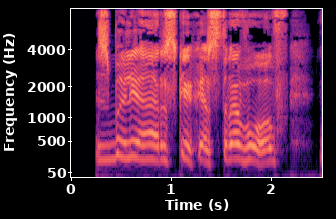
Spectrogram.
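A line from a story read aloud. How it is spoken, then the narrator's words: Exclaiming. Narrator (Russian): воскликнул тот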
